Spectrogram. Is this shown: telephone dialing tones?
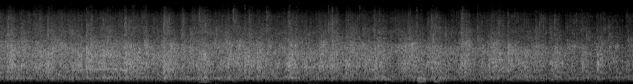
no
